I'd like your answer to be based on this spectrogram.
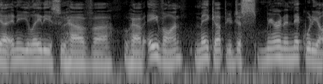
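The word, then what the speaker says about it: avon (עָוֹן): And in Hebrew, that word is avon. That's actually spelled like Avon, right? A-V-O-N.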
